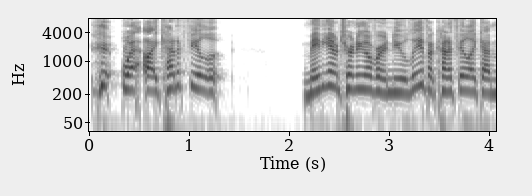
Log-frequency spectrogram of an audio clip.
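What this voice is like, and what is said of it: Usual voice. Nothing is said of it.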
